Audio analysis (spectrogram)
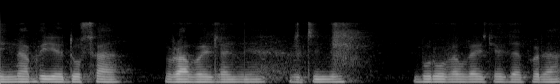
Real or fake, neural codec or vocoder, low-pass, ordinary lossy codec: fake; codec, 24 kHz, 0.9 kbps, WavTokenizer, medium speech release version 2; 7.2 kHz; none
